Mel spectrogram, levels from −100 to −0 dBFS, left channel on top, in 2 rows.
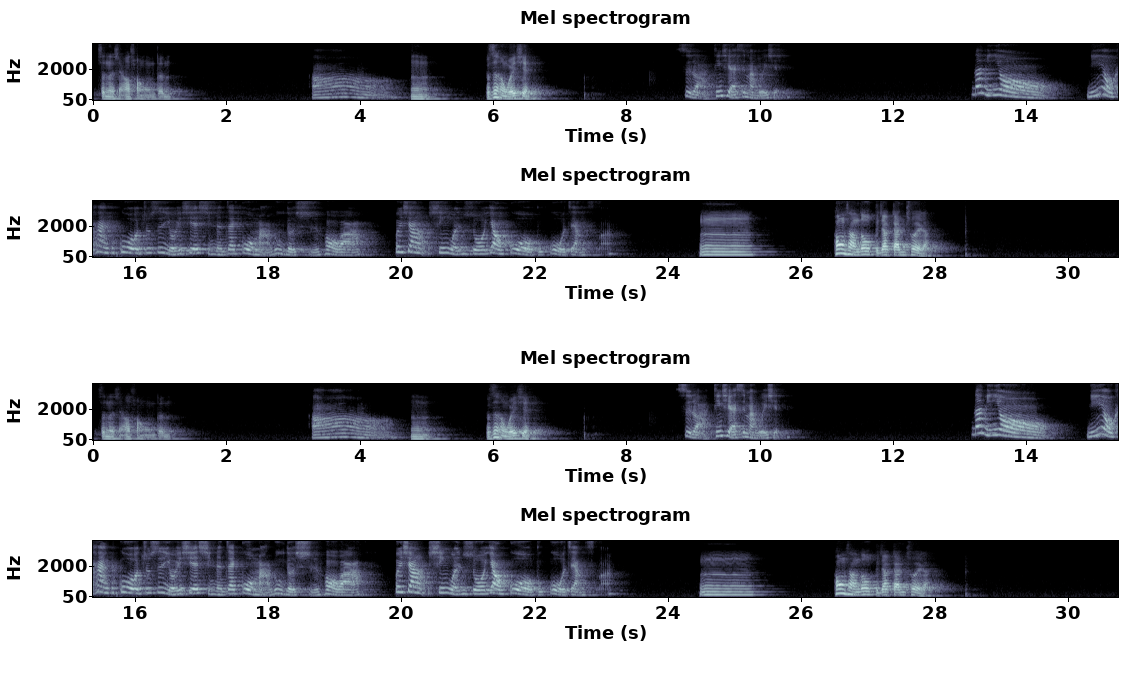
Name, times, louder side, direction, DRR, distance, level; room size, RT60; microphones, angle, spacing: voice 1, 0.1-1.2 4.8-5.1 5.9-6.6 24.5-25.3 26.5-27.9, left 3 dB, 65° left, 1.8 m, -27 dB
voice 2, 3.3-4.6 8.8-10.4 13.2-14.3 14.9-19.4 19.9-23.2, right 3 dB, 80° right, 2.1 m, -33 dB
22.5 x 20.0 x 7.6 m
head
